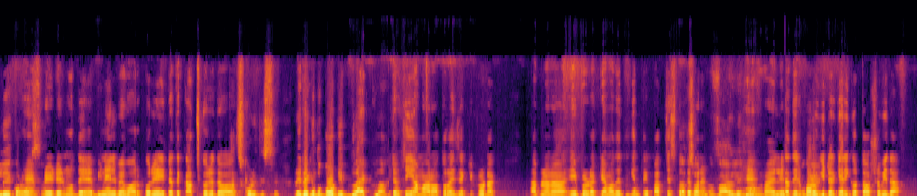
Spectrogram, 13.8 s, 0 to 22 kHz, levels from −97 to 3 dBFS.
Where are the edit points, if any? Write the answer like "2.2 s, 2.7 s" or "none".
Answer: 5.9 s, 11.8 s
